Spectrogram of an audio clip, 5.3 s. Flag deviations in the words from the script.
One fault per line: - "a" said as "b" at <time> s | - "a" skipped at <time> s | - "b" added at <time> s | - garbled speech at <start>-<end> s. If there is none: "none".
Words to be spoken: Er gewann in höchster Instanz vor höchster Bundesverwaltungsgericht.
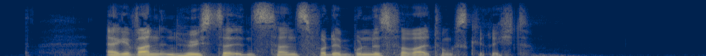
- "höchster" said as "dem" at 2.5 s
